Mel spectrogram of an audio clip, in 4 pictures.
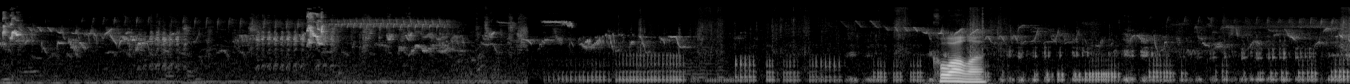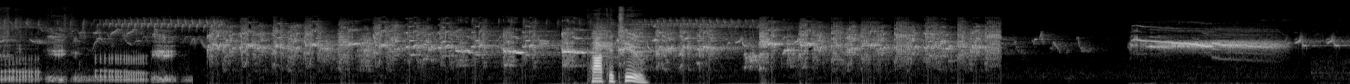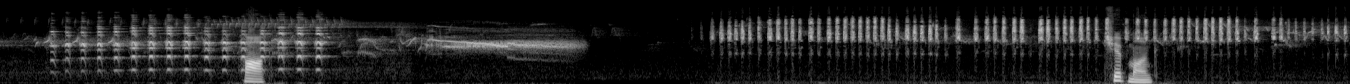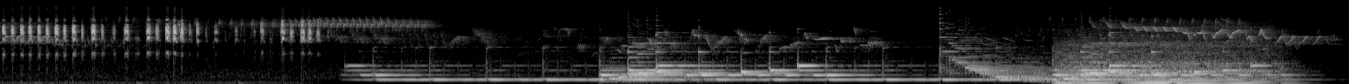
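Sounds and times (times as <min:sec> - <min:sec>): koala bellowing grunts: 0:05.6 - 0:15.4
chipmunk chipping calls: 0:34.0 - 0:44.8.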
